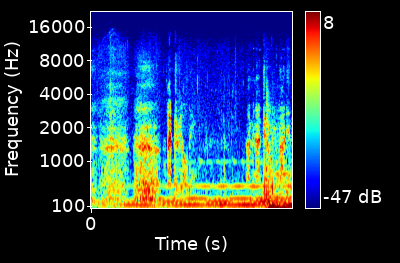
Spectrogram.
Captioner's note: whispering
